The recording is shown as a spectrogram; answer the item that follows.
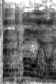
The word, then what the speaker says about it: Bentivolio: pronounce my name correctly you gotta sing it when you say it bentivolio you try I can't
